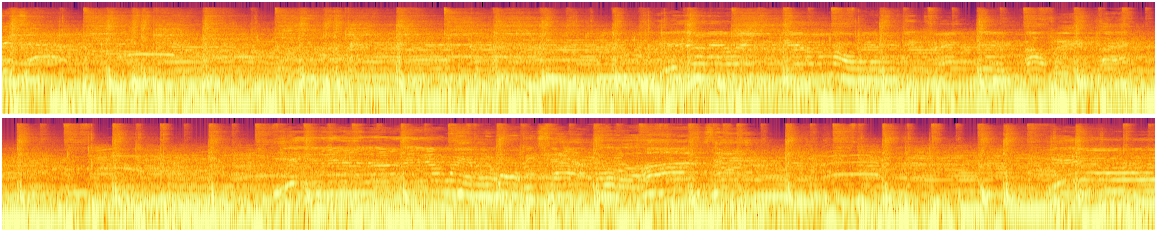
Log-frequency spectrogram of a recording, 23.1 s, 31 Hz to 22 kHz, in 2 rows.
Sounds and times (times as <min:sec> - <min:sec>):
Country: 0:00.0 - 0:23.0.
